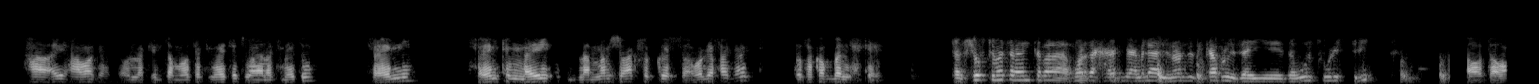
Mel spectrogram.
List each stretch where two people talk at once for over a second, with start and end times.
none

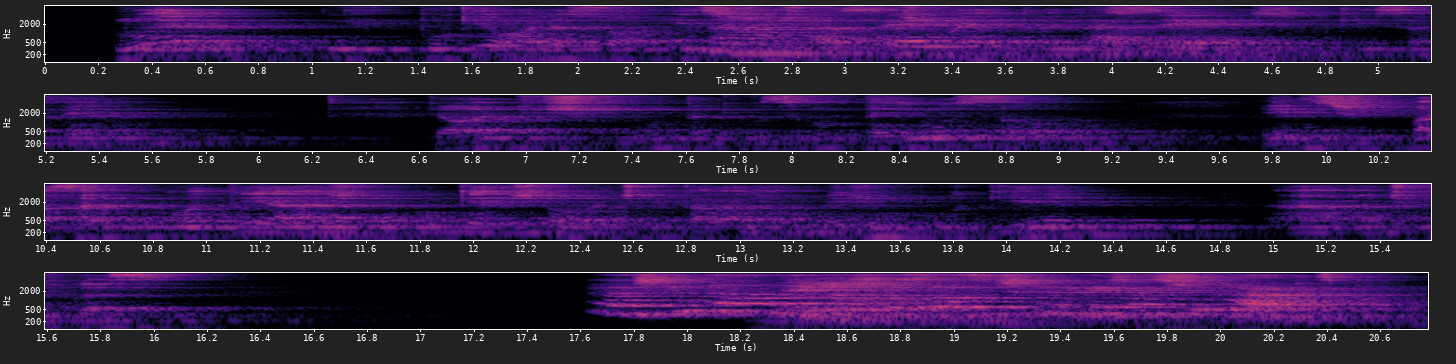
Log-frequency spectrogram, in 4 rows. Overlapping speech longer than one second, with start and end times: 2.4-4.4, 18.2-20.3

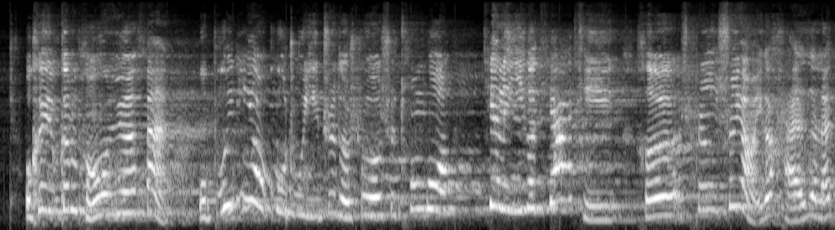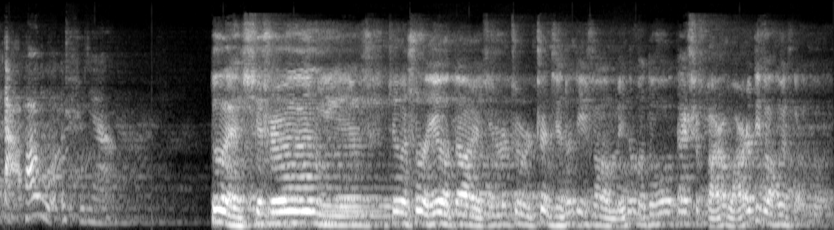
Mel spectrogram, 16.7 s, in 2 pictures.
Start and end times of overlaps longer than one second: none

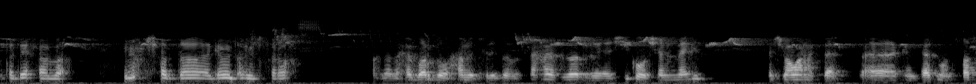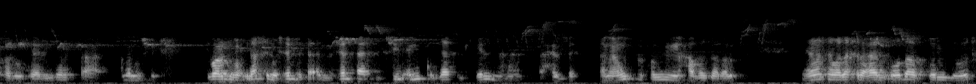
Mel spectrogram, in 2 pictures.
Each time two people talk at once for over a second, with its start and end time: none

